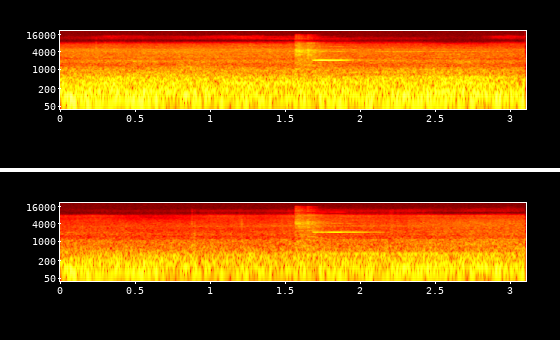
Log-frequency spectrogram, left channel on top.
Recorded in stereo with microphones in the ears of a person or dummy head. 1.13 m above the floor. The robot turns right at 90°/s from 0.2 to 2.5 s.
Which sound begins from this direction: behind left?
A microwave, at 1.5 s.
